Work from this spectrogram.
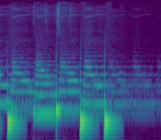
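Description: Plain synth notes without pitch bend automation, Nintendo-style chiptune with reverb: four evenly spaced static tones with bright harmonics and a short reverb tail, played alone with no bend.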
